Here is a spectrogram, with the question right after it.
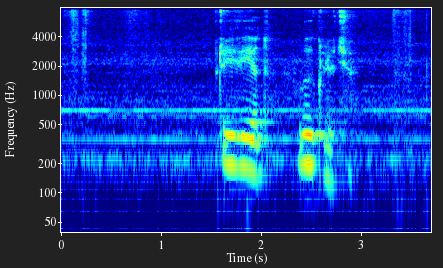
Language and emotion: Russian, sad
